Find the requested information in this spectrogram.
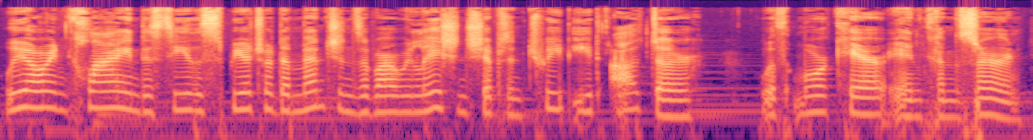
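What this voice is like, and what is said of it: Slight Thai accent. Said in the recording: “Just heard my little Thai accent come out there. That happens sometimes in the morning when I'm not fully warmed up.”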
